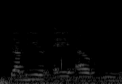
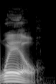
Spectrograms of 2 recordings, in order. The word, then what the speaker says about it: Wale: W-A-L-E. Okay. That's not whale. No, It's Wale.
